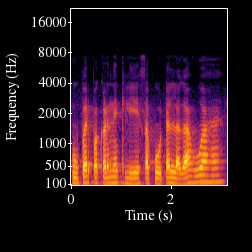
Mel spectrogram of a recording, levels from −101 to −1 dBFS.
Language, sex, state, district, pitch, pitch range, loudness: Hindi, male, Uttar Pradesh, Lucknow, 130 Hz, 120-150 Hz, -16 LUFS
